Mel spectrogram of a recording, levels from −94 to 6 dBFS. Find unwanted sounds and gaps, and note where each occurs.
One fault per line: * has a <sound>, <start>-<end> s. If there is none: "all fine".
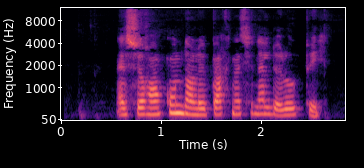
all fine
